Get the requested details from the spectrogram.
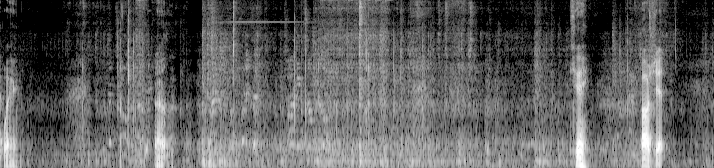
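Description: Gunshots from a video game crack through a television speaker.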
